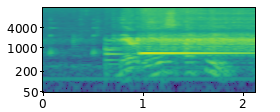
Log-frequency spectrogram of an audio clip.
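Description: A bright chime rings out from a puzzle board.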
